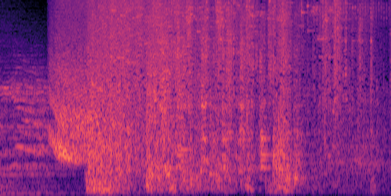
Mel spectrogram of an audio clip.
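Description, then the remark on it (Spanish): A car driven by a drunk driver swerves into the bike lane and hits two cyclists: a brief falling swoosh gives way to a loud, sudden burst of shattering glass, followed by several seconds of clattering, tinkling debris that slowly thins out. “Mónica invade el carril de ciclistas atropellando a dos.”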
